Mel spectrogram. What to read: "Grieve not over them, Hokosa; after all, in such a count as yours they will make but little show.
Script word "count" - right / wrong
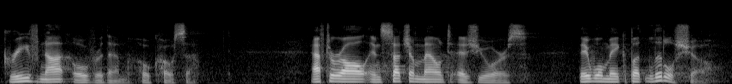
wrong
